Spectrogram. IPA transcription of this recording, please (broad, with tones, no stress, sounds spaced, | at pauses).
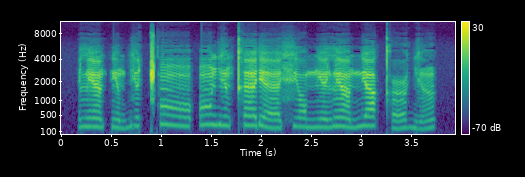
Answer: lʲ æ̃˧ pʲ ə̃˩ bʲ ə˥˩ ǁʰ ɔ̃ː˥˩ ʔ ɔ̃˥ ɡʲ ə̃˥˩ kʰ ɛ˥ ɾʲ ɛː˩ fʲ ɔ˥˩ mʲ ɛ̃˧ lʲ ã˥˩ mʲ a˥ kʰ ə˞˩˥ ɡʲ ə̃˩˥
